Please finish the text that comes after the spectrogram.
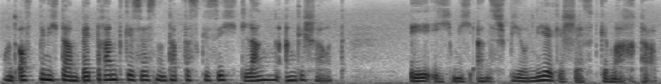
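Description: A woman playing a bitter, earthy older maidservant, telling her story in a dramatic monologue with a husky voice. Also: very deep voice, measured pace, a little hiss or hum. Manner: scornful, vivid, shifting between murmur and emphasis.

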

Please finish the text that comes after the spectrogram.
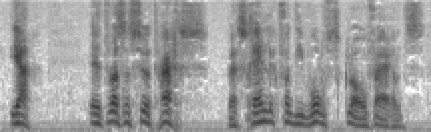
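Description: Very husky, careful professor. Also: male voice, medium pitch, expressive, a little slow, bright, forceful tone, full character voice. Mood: explanatory. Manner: precise, explanatory. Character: careful, learned male archaeology professor. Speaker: actor in a radio play. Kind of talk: Dutch radio drama acting.

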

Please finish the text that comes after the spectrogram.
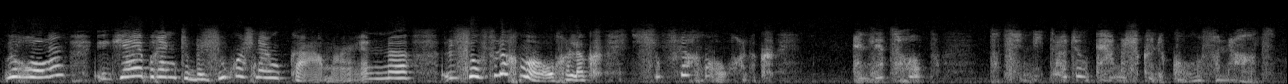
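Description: A woman acting excitable, nervous ladies in a children's radio play, with animated, exclamatory delivery. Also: sits high, slow, muffled recording, heavily acted.

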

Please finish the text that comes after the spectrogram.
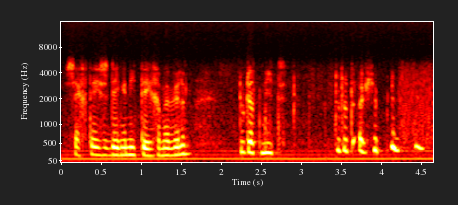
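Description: A woman's voice: mid-range voice, animated, normal speed, a little mellow, a little hiss or hum, lightly acted, low-quality recording. An actress playing a middle-aged devout mother in a radio play, pleading and often dropping to a whisper. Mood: tearful. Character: devout mother, gentle but firm in faith, middle-aged woman. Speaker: mother and wife.

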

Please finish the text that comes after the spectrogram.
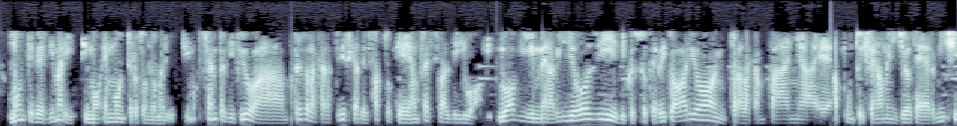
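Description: A man with an extremely deep, husky voice explains things as a festival organiser being interviewed. His voice arrives through a narrow, phone-like line. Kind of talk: explanatory radio interview answers.

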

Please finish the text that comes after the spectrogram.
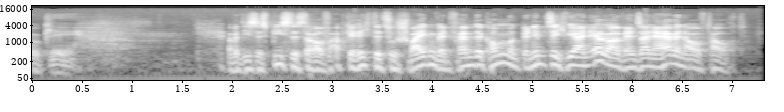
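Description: A man's voice: medium pitch, animated, a little fast, sharp tone. A man playing a shrewd, composed investigator in a 1960s German radio crime drama, pointed in his questioning. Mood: wary, wry. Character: shrewd, composed investigator coolly laying out a case.

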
